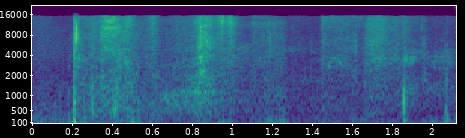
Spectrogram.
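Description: Handling noise from a phone held in the hand: a few sharp knocks and rubbing as fingers and a sleeve move over it, the loudest knock just after the start.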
